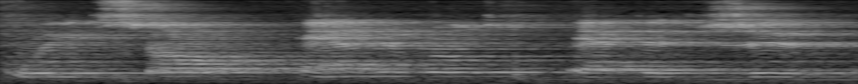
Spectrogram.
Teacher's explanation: And you hear equal stress rather than the normal prosody.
